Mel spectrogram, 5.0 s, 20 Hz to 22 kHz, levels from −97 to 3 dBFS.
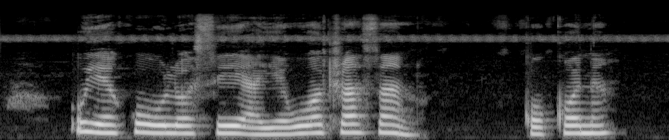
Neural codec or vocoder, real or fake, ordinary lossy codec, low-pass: none; real; none; 14.4 kHz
